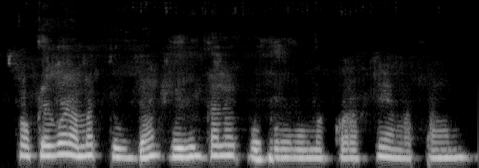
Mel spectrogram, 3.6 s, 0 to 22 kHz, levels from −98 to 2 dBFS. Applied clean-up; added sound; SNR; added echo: neural mask model Resemble Enhance denoiser.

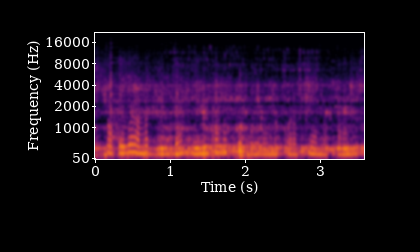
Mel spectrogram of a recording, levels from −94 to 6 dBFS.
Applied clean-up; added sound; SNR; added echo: neural mask model RNNoise.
